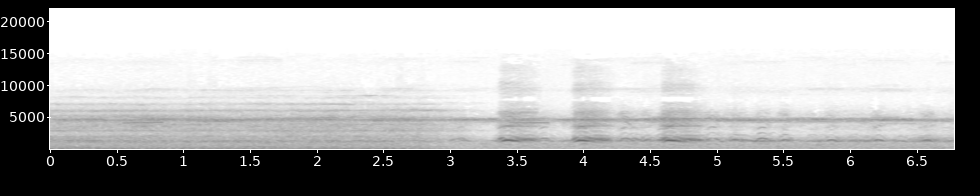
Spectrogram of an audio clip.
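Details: Crows staging near a winter overnight roost just after sunset on October 21, 2021, flying around low warehouse buildings; three harsh caws come about half a second apart after a low rumble, over a steady high-pitched hum.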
